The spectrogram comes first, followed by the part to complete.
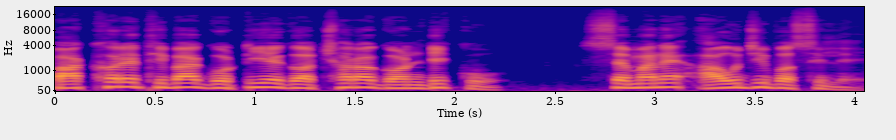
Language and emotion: Odia, neutral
